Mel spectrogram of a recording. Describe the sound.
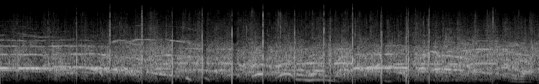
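A studio audience applauds and cheers to welcome a college football head coach as a guest. The clapping is dense, loud and steady throughout, with voices calling out over it.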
